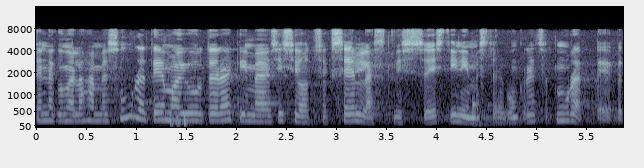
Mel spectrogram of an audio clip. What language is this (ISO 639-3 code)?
est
